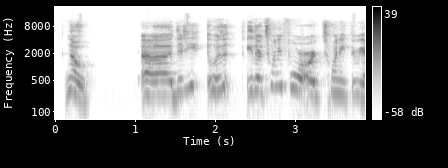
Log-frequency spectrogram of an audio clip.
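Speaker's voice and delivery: normal talking voice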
